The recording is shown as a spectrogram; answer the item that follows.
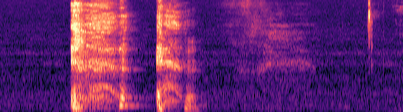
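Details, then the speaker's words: Adult speaker whose voice is completely gone coughs during spoken commentary. "excuse my voice is completely gone but yeah long story short these odds just seem crazy to me"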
